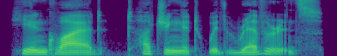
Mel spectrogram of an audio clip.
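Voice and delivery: usual speaking voice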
